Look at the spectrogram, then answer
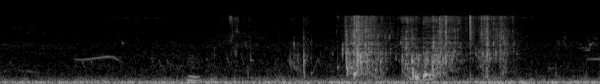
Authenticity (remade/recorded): recorded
